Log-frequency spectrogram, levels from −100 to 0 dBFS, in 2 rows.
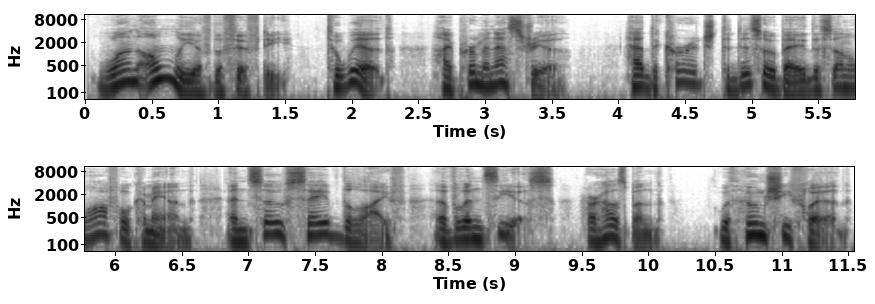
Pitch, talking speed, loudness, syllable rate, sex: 135 Hz, 150 wpm, -18 LUFS, 5.2 syllables/s, male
